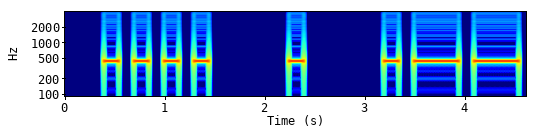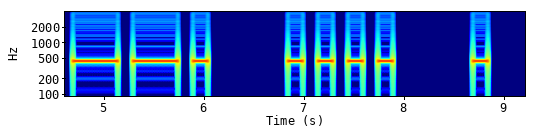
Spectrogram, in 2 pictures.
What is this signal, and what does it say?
Morse code, heard as a keyed tone, about 8 wpm, spaced as for 6 wpm, 440 Hz. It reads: HE'HE
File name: morse / headlines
